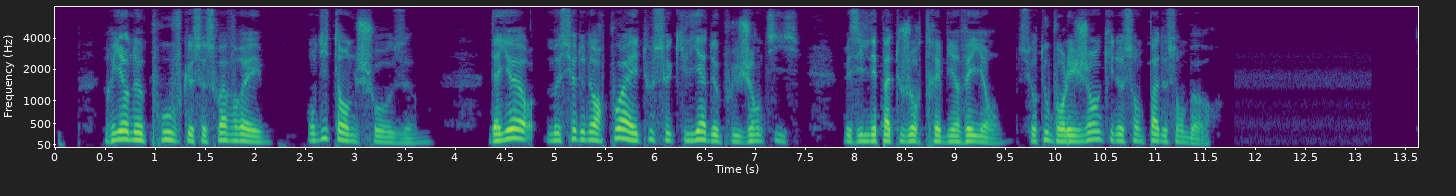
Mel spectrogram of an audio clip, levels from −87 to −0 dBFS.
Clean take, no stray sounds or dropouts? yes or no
yes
